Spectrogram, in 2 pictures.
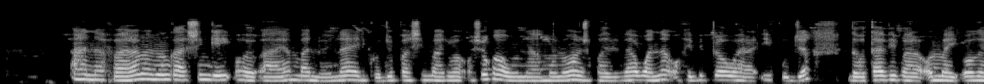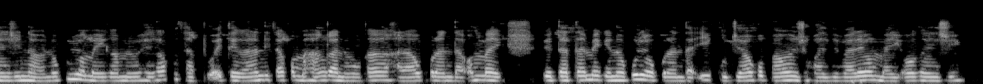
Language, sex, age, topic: Oshiwambo, female, 18-24, agriculture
